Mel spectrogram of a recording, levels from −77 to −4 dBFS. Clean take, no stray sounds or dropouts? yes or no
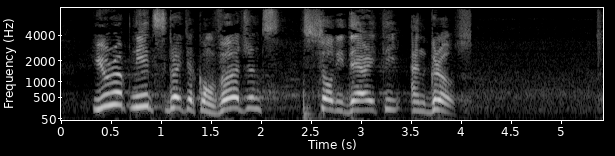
yes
